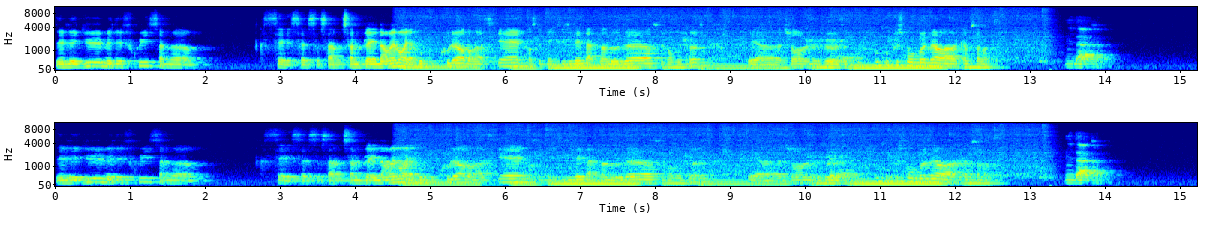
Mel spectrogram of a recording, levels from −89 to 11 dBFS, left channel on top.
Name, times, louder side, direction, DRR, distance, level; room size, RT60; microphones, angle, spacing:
voice 1, 0.0-1.9 2.7-8.9 9.2-12.4, left 4 dB, 50° left, 7 dB, 0.3 m, -31 dB
sound 1, 4.5-13.2, equal, 5° left, 1.1 m, -45 dB
sound 2, 4.6-5.6 6.0-7.8 8.1-9.8 10.1-12.5, left 1 dB, 50° right, 1.0 m, -34 dB
voice 2, 10.3-10.7 13.5-13.9, right 2 dB, 35° right, 4 dB, 0.5 m, -32 dB
3.1 x 2.6 x 3.9 m, 0.68 s
head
